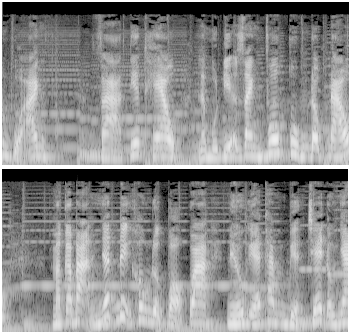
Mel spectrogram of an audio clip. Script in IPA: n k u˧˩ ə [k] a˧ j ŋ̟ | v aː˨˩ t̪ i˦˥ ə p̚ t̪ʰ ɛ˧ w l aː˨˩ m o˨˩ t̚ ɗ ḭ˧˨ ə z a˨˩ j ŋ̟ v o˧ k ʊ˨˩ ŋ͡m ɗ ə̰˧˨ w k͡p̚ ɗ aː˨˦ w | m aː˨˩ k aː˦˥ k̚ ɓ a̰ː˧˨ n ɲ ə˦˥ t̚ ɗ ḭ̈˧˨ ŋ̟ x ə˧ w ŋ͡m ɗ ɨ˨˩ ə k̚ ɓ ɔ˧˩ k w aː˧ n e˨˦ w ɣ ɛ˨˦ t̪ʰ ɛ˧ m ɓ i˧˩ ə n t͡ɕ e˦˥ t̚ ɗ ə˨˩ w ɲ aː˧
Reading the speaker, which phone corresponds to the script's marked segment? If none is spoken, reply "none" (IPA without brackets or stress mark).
ʔ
